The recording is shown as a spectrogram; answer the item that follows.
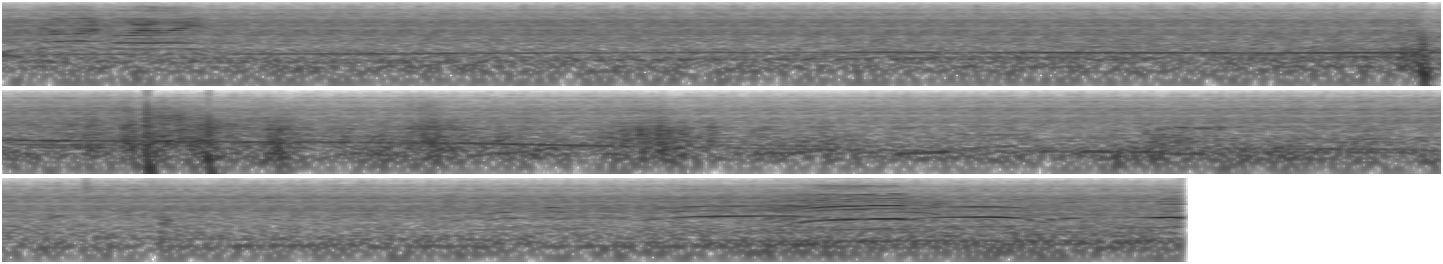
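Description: A vehicle engine running with a steady hum that sinks in pitch around ten seconds in, with a cluster of knocks between about seven and eleven seconds.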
